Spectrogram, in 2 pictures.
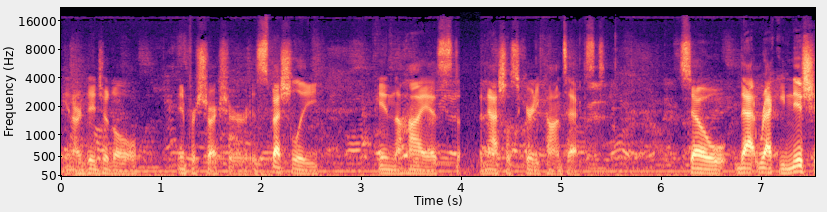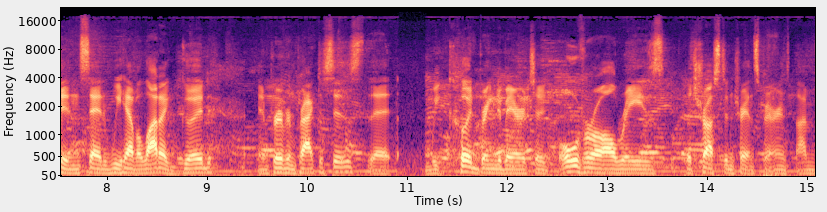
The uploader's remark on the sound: In this special Café edition of ConversingLabs. On the sidelines of the RSA Conference 2023 in San Francisco.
